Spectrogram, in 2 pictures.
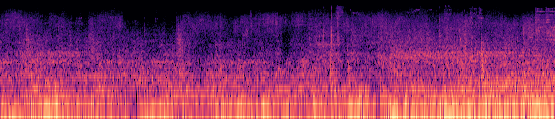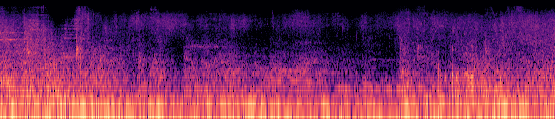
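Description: Magic spells crackle and blast in a game battle.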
